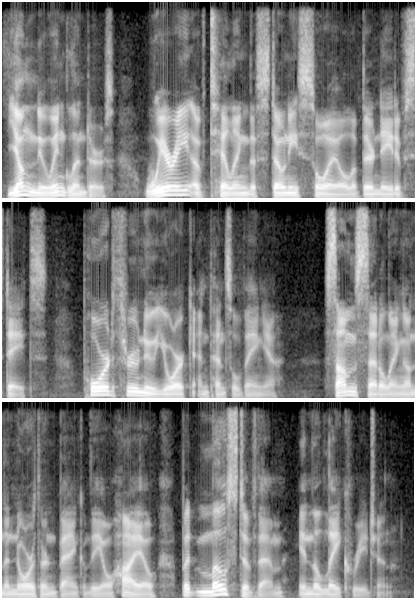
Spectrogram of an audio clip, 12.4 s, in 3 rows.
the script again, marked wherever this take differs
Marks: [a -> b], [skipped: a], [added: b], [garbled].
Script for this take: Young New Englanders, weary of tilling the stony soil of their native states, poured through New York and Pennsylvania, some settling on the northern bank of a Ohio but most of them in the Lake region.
Young New Englanders, weary of tilling the stony soil of their native states, poured through New York and Pennsylvania, some settling on the northern bank of [a -> the] Ohio but most of them in the Lake region.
